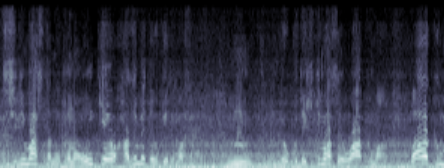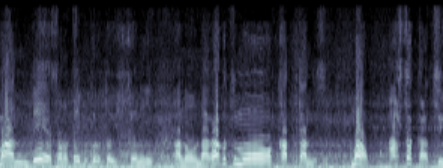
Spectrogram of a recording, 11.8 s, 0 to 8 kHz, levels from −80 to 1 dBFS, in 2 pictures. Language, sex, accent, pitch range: Japanese, male, native, 140-225 Hz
